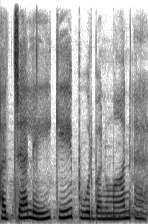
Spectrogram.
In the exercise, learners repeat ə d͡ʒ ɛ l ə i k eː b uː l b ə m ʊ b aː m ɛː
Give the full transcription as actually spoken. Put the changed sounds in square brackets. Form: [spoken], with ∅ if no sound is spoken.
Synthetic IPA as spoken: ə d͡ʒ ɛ l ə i k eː [p] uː [ɾ] b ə [n] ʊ [m] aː [n] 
